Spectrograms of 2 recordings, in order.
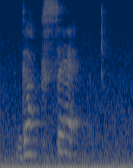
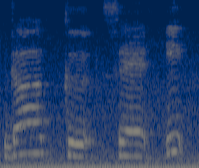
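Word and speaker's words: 学生: A pronunciation point about this word, it's not gakusei, but gakse. Gakse. So this u sound is very, very quick and soft. Gakse will make it sound natural.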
